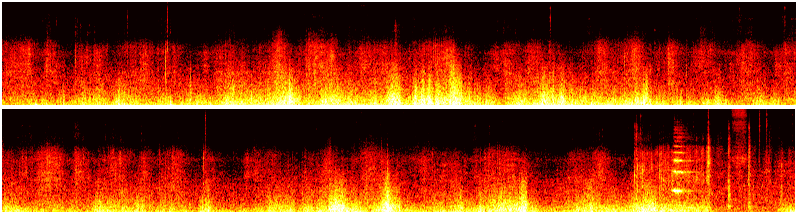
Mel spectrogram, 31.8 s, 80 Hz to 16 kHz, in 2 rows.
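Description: Wind rushing over a GoPro Hero 5 Black's microphone and mountain bike tyres rolling on a wet pump track, swelling and fading every second or two as the bike pumps over the rollers. A brief high squeak comes near the end.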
